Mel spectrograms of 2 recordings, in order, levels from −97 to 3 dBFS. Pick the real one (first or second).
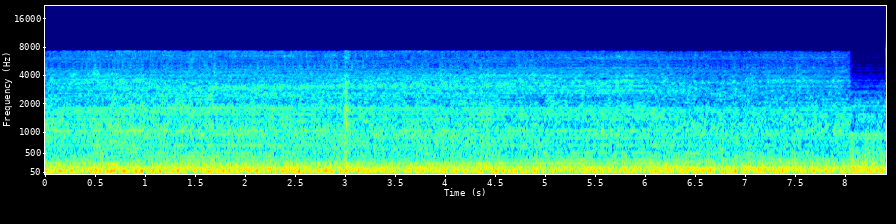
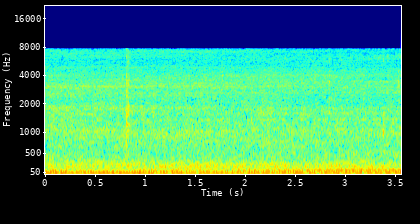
second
